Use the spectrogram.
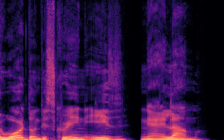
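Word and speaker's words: נֶעֱלָם: The first letter is Nun and decorated with Segol, which is the Nikud sign from the previous lesson. It creates the syllable Ne. The second letter is Ain and decorated with Chataf Segol. It creates the syllable Ae. Lastly, we have the letters Lamed and Mem. The letter Lamed is decorated with Patach. Together, they create the syllable Lam.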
